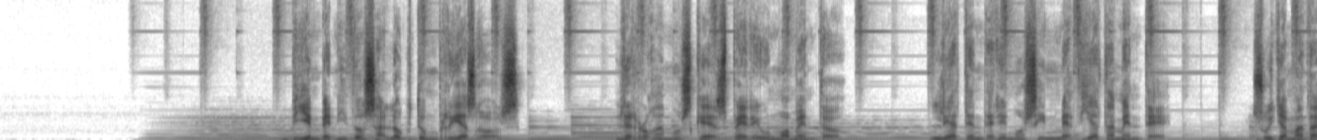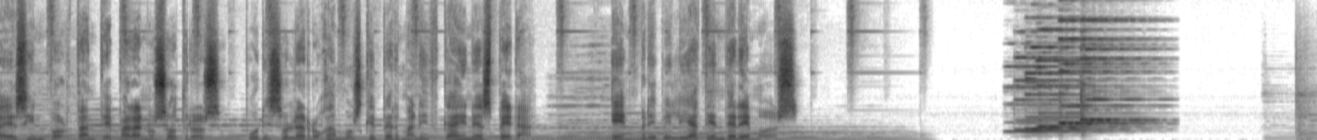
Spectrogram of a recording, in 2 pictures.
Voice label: spanish ivr, spanish voice actors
